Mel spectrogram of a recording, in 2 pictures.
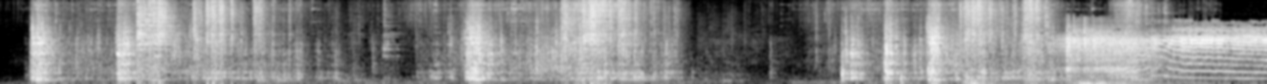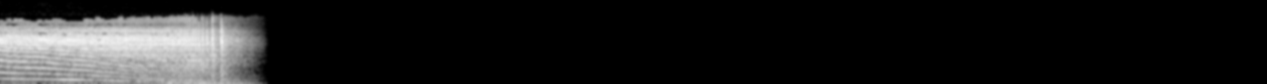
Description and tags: Director of "Rodky Horror Show" wanted a spooky sound effect when Riff Raff opens door.
door, creaky, spooky, chains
